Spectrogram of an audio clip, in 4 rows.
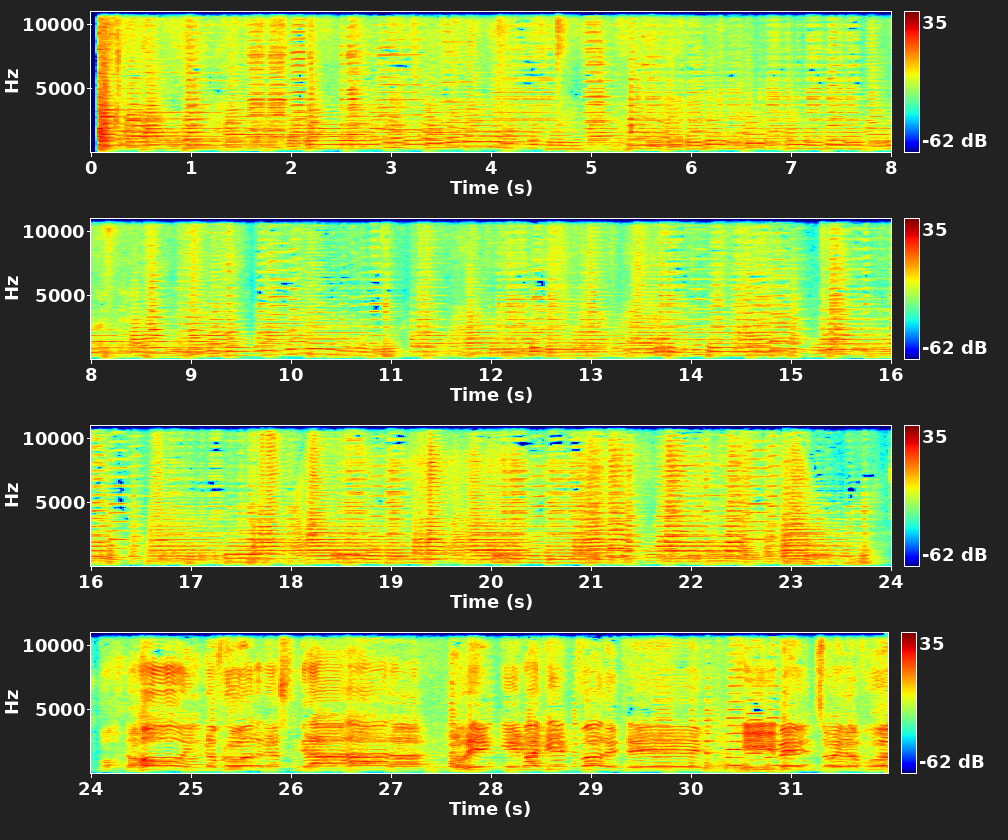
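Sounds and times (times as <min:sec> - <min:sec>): folk band with accordion: 0:00.1 - 0:31.9
tuba oom-pah beat: 0:00.1 - 0:31.9.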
